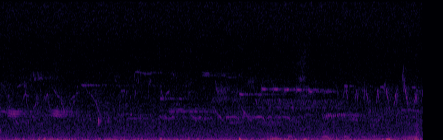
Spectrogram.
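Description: Near silence with faint birds chirping in the distance over low background noise; the sound cuts out completely just before the end.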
